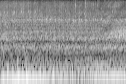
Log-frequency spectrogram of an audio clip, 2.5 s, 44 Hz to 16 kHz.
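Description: A 1924 Cadillac V-63 rolling along a road in Venice, Florida, a heavy low engine rumble with road noise, steady and moderately loud, no voices.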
